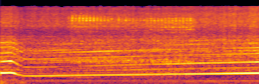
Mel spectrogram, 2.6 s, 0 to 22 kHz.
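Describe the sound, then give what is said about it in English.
Corvette flat-plane crank V8 engine revving, a smooth, strongly tonal drone that dips briefly at the start, then holds steady and climbs gently in pitch, loud and alone. “here's a quick clip of what the flat plane crank sounds like in the Corvette. And you'll hear it again. If you've ever heard a V8 Ferrari, I mean, kind of sounds like the same thing.”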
